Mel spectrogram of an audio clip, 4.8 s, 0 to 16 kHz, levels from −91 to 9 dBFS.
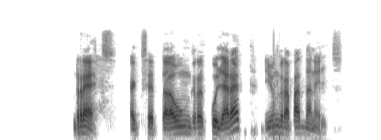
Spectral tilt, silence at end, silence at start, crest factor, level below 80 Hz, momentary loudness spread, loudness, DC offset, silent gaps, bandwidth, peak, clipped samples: -4 dB/octave; 0.75 s; 0.95 s; 20 dB; -62 dBFS; 13 LU; -19 LUFS; under 0.1%; 1.46-1.62 s, 1.97-2.02 s, 2.59-2.64 s; 7.8 kHz; -2 dBFS; under 0.1%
